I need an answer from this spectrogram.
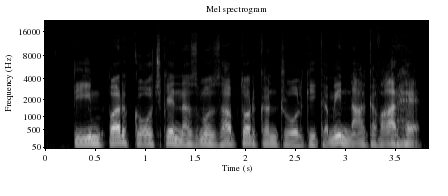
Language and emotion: Urdu, disgusted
